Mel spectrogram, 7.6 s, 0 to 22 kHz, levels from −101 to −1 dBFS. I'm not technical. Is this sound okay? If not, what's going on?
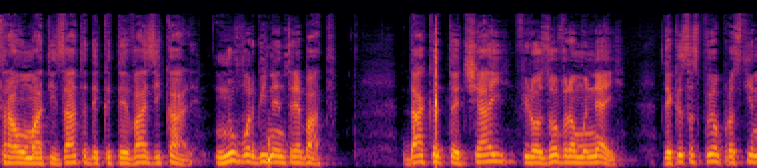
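No. There are two brief glitches from a corrupt frame decoded, at 2.67 to 2.71 s and at 4.36 s, just before "tăceai filozof rămâneai". Damaged compressed data was played anyway.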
